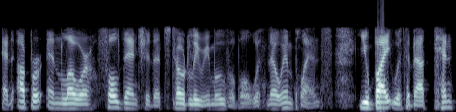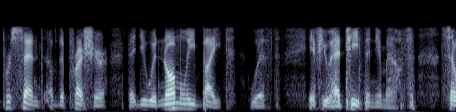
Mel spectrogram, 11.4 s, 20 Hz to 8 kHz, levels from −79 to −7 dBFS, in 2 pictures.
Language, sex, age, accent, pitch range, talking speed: English, male, 50-69, American, 110-140 Hz, 180 wpm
